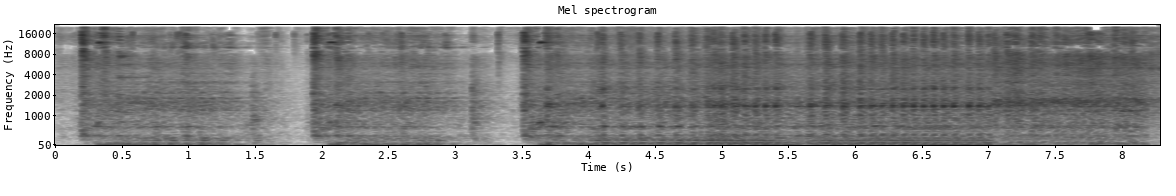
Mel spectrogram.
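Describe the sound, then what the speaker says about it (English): Rebuilt snowmobile engine running steadily close by and revving under throttle, loud and continuous, with two brief cut-outs early before it settles into a sustained rough roar. "When I give it throttle, it makes a weird, like, something's impacting something."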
